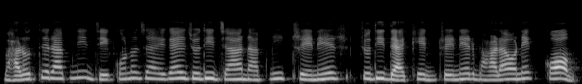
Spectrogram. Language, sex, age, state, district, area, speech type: Bengali, female, 18-30, West Bengal, Jalpaiguri, rural, spontaneous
